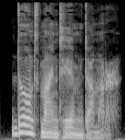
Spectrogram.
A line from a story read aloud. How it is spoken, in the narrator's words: she said in a lilting Mirandian accent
